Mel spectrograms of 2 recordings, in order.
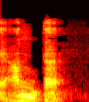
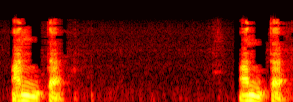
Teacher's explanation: Anuswara is pure nasal. Here we need to pronounce na, which is also nasal, but it is also a dental. Because na is also dental, right?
